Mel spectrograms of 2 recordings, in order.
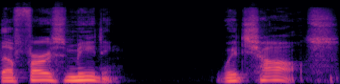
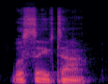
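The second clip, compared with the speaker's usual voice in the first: ordinary talk, nothing marked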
